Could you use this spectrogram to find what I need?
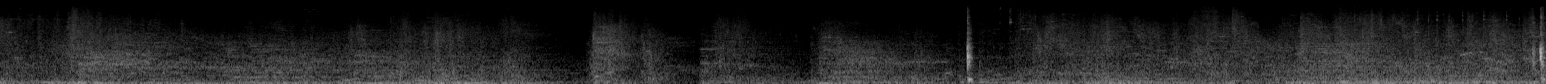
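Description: Game sound effects of spells and attacks crackle and whoosh.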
